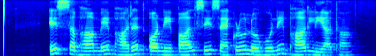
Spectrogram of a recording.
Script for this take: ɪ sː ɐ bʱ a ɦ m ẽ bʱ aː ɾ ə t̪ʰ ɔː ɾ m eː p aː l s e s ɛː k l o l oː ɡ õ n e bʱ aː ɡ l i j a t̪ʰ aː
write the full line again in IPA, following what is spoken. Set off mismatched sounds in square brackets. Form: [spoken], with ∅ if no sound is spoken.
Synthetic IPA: ɪ sː ɐ bʱ a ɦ m ẽ bʱ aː ɾ ə [t̪] ɔː ɾ [n] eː p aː l s e s ɛː k [ɽ] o l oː ɡ õ n e bʱ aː ɡ l i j a t̪ʰ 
